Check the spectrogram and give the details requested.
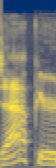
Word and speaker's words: Zapier: zap here um is some people call it zapier i call it zapier because they say zap here makes you happier um that's that's their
